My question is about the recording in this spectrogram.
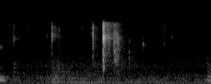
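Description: A few light clicks and taps, the loudest about a second in.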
